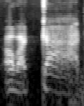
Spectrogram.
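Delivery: high, hushed retold amazement; softly exaggerated oh-my-God reaction; mock awe. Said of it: "Everybody's like".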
